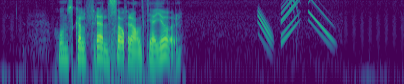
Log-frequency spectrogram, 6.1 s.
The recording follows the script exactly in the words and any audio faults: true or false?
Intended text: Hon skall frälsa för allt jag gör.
false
